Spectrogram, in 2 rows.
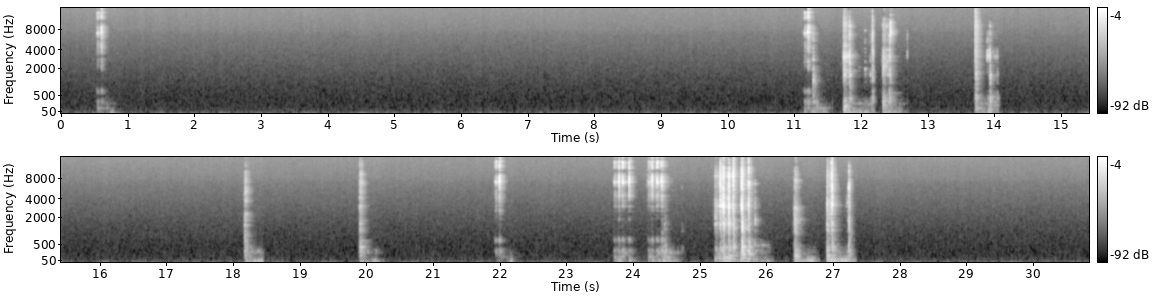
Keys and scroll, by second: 11.6 ctrl+z, 11.7 ctrl+alt+p, 19.8 alt+F7, 25.6 Return, 26.8 shift+F10.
